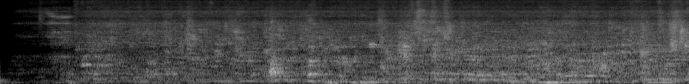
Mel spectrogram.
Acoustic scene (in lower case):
restroom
